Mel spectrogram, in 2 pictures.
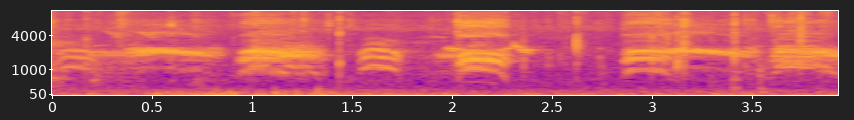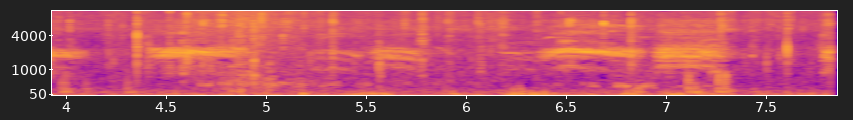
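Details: Huge crowd of crows fighting over food, harsh cawing almost nonstop from several birds, calls overlapping in uneven bursts.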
